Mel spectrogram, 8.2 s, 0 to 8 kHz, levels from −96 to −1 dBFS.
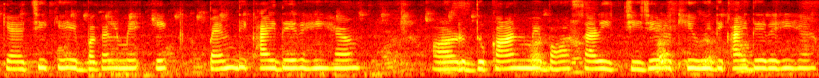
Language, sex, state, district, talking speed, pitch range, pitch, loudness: Hindi, female, Bihar, Katihar, 160 wpm, 255-275 Hz, 270 Hz, -18 LUFS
